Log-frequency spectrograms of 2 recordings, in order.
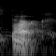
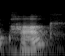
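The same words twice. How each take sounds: First: It is said in an Irish accent. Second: It is said in a British accent. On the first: "where I come from, it's park" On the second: "In the United Kingdom, it might be park"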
